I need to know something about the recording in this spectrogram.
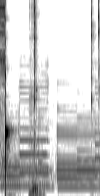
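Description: Intro sound effects over soft held music notes: a sharp pop just after the start, a brief low thud shortly after, then held chords with a few quick clicks near the end.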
